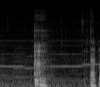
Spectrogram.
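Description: Background music of steady sustained notes under a person's voice: a short vocal sound under a second in, and speech starting again near the end.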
